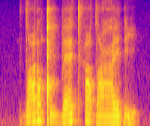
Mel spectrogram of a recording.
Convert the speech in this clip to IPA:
dˤ ɑ ɾ ɔ ǃ i b ɛ tʰ œ dˤ e ʕ e ɗ i

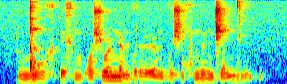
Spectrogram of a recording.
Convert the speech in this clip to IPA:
ŋ͡ǃ uː x ʔ e x m b ɔ ʃ uː ɳ n̪ œ ɳ ɡʷ e ɾ øː ɳ ɡʷ i ʃ ə xʷ n̪ y n d͡ʒ ɛ n d i ʔ

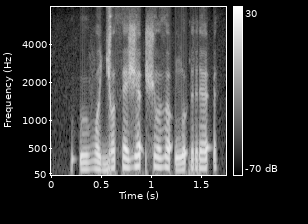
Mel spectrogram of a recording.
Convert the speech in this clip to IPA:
ʔ u˩˧ β ɔ˩ ɟ ɔ˥ θ ɛ˧˥ ʒ ɜ˥ ʔ ʃ o˧˥ ð ɔ˩ ʔ ŋ o˧ ʔ r ɜ˧ ʔ

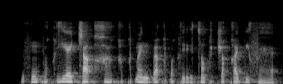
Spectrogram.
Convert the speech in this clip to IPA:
f ũ p ṳ q zʲ æ c æ q χ æ̤ q e̤ q ɓ ẽ n ɓ i q ɓ i̤ q rʲ ṳ t͡s ũ q t͡ʃ o q e pʲ u f æ̤

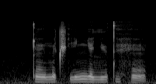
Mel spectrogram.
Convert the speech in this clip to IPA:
ʈ ɛ̃ ɪ̯ m ɛ t͡ʃʼ i ɲ ɛ lʲ ʊ t̪ ɛ̤ h ɛ̃

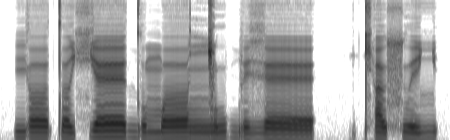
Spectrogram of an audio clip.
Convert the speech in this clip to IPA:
j ʌː t̪ ʌ ç ɛː d̪ o m ʌː ŋ͡ǀ u b e ɣ ɛː | cʰ a sʷ e ʎ

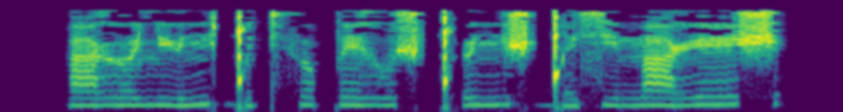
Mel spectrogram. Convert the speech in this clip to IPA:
a ɣ ɵ lʲ ʉ nʲ u ɡ͡ǃ ʉ tʲ θ o p e ɣ u ʃ ǃʼ ʉ nʲ ɵ ʃ ɡ͡ǃ e sʲ e m a ɣ e ʃ

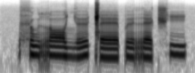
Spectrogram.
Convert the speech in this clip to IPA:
ħ u˨ r ɔː˨ ʎ ɘː˨˦ ǁ ɛː˨ p ɘ˨ r ɛ˨ t͡ʃʰ i˦

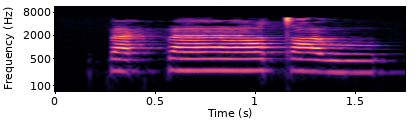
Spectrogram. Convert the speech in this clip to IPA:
p a x p aː tˤ o

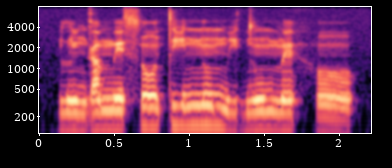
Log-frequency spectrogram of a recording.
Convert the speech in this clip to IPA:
l ĩ˨ ɡ a˨˦ m e˧ s ɔ̃˧ t i˧ n ũ˧ m i˨ d ũ˧ m ɛ̃˧ h ɔ̃˨

